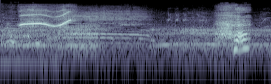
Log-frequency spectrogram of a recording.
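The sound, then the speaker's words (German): Two wavering sheep bleats, a long quavering call followed by a shorter one after a brief pause, fairly loud with no voices. “Pfeift dann bitte jetzt mal jemand die Schafe zurück?”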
